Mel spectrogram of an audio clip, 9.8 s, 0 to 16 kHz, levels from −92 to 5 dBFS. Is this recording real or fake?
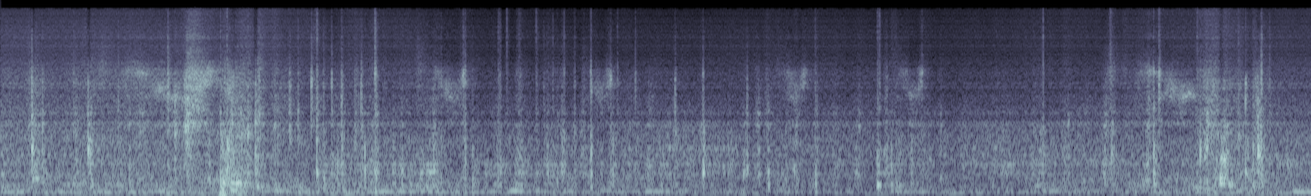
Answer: fake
